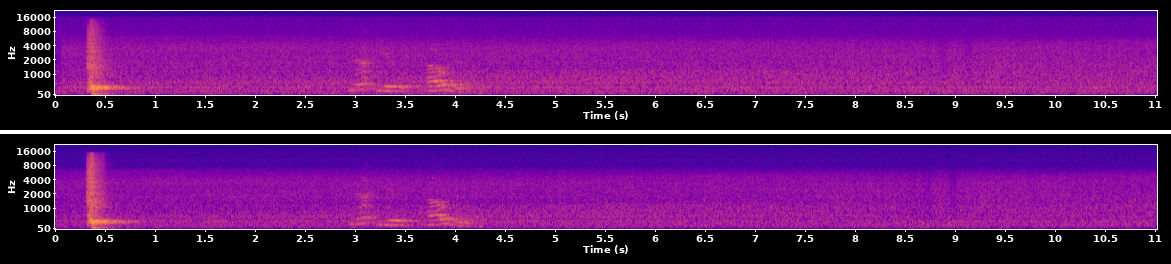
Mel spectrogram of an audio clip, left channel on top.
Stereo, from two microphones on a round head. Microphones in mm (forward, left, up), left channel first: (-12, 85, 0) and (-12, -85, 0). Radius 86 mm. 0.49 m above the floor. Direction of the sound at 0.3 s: 30° right (ahead or behind).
